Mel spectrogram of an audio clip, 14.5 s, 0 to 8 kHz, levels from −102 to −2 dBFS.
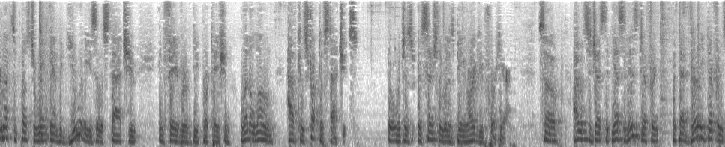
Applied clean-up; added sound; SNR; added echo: none; Keys jangling; 17 dB; none.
